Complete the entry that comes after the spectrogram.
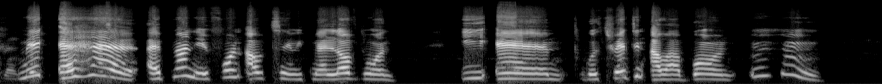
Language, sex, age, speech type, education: Nigerian Pidgin, female, 15-29, spontaneous, tertiary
